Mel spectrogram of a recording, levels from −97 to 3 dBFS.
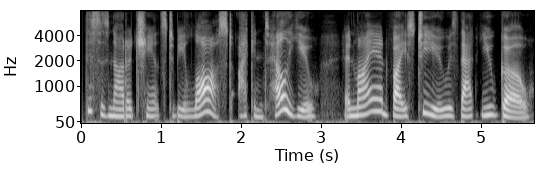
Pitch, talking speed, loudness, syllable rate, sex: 215 Hz, 220 wpm, -19 LUFS, 4.7 syllables/s, female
